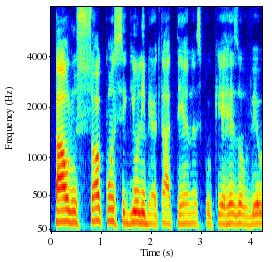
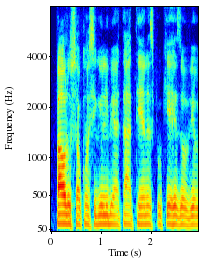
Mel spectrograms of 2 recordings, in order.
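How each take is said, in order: First: It is spoken very slowly and deliberately. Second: It is spoken at an ordinary, quicker pace.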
